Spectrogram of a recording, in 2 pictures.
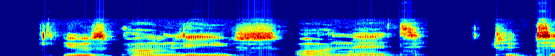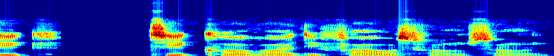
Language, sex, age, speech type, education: Nigerian Pidgin, male, 30-45, spontaneous, tertiary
